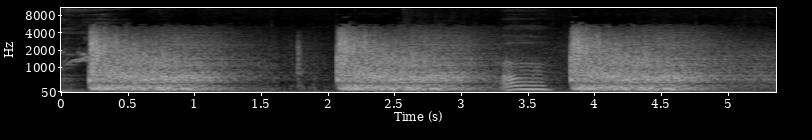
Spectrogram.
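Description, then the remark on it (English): Three heavy, booming knocks as Igor knocks on the door of Frankenstein Castle with its giant wrought iron door knockers. The knocks are spaced about two seconds apart, each ringing out in a long echoing decay, with a brief voice sounding just before the last knock. “And Igor is knocking on the door with the giant wrought iron knockers on that door.”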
